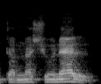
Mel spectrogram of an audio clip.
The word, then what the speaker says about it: international: طبعا لو الطالب بيسمع ولقاها international, international, فهنقول له والله خلي بالك ده في الامريكان اكسنت بينطقوا التا لما يجي وراء قبلها نه بينطقوها ايه؟ نهيه كمان فتتسمع كانها نه كان التا مش موجوده كانها نه بس international, inner, international, international.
